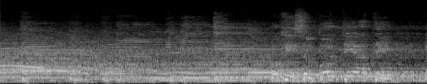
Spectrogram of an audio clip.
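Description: Live music over a stadium sound system: held guitar chords ringing steadily, with voices mixed in.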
